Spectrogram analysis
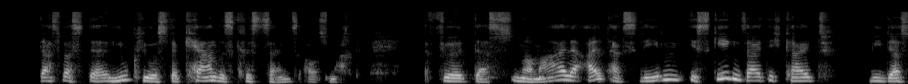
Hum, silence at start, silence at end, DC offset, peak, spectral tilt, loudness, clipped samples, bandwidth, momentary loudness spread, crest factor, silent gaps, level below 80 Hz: none; 0.4 s; 0 s; under 0.1%; -10 dBFS; -6 dB/octave; -27 LUFS; under 0.1%; 13 kHz; 11 LU; 16 dB; 4.03-4.23 s, 8.42-8.67 s; -74 dBFS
